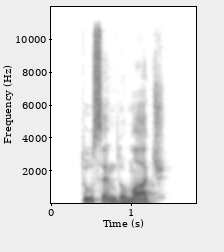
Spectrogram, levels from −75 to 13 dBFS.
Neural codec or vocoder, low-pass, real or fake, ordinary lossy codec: none; 10.8 kHz; real; none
